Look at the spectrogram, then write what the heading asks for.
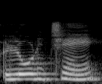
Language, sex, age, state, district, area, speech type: Goan Konkani, female, 45-60, Goa, Salcete, urban, spontaneous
